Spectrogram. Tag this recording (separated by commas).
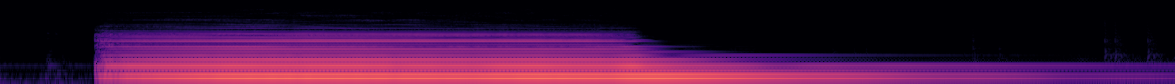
Musical instrument, Music, Bowed string instrument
